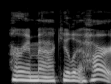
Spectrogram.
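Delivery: ordinary talk, nothing marked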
